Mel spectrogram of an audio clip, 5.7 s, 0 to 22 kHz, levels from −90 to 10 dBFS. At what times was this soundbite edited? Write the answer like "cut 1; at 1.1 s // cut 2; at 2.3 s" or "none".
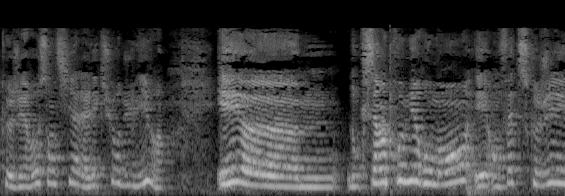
none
